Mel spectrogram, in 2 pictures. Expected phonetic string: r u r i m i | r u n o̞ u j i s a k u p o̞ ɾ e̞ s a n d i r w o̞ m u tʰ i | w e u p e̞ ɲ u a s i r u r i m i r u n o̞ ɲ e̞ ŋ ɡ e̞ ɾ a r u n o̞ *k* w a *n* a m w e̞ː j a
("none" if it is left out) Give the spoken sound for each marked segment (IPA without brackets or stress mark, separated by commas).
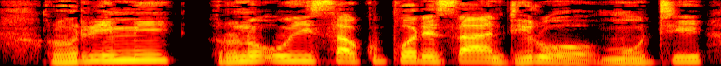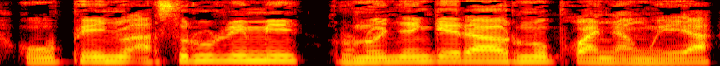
p, ɲ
